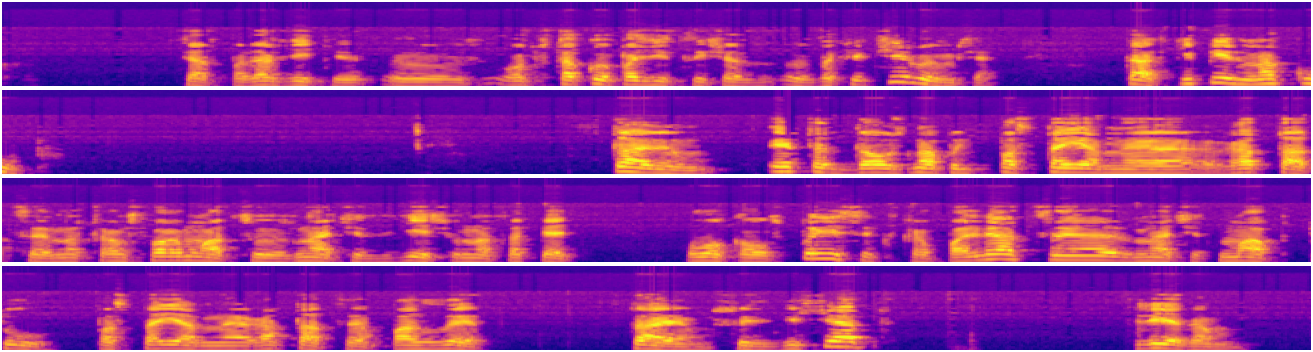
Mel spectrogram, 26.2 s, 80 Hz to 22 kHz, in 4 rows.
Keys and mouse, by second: 6.0 click, 10.5-11.0 drag, 12.0-13.3 drag, 15.8-16.9 drag, 17.7 click, 18.7 click, 20.3 click, 22.5-24.4 drag.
